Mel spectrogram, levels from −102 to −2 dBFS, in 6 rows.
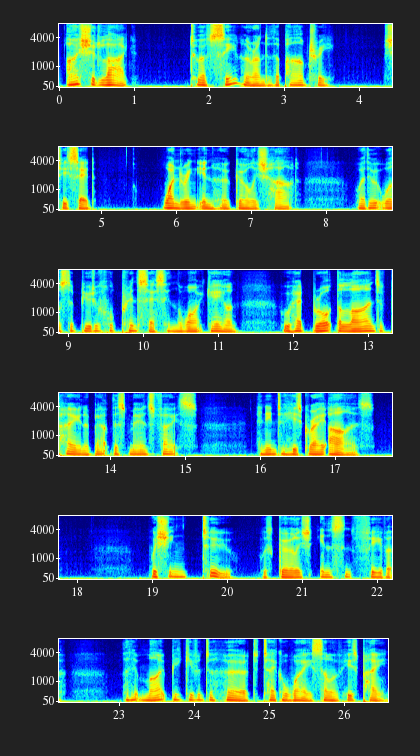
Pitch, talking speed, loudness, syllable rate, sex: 105 Hz, 140 wpm, -23 LUFS, 4.3 syllables/s, male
